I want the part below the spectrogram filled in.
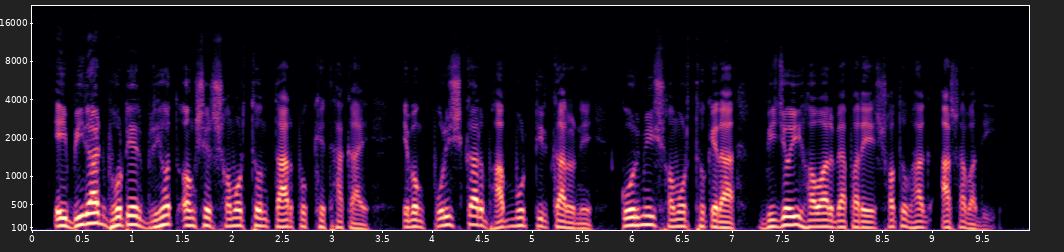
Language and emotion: Bengali, neutral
